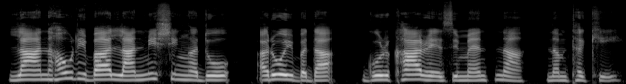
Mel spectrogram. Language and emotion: Manipuri, neutral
